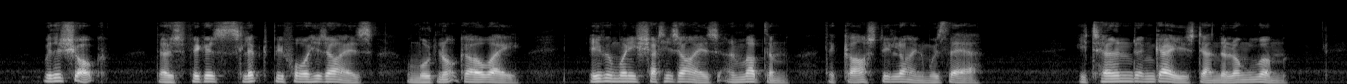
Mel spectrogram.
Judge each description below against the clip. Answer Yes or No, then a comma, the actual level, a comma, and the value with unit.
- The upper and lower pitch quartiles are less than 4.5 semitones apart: No, average, 5.2 semitones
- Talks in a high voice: No, low, 120 Hz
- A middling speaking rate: Yes, average, 160 wpm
